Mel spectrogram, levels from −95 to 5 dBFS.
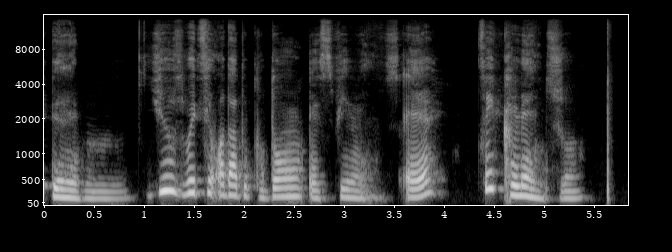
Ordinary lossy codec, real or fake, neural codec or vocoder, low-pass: none; fake; codec, 44.1 kHz, 3.4 kbps, Pupu-Codec; 14.4 kHz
